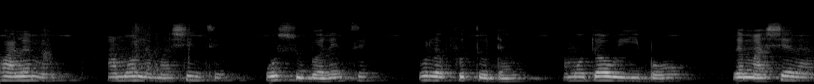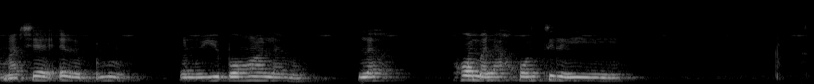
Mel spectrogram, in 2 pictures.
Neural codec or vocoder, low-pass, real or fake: none; 7.2 kHz; real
